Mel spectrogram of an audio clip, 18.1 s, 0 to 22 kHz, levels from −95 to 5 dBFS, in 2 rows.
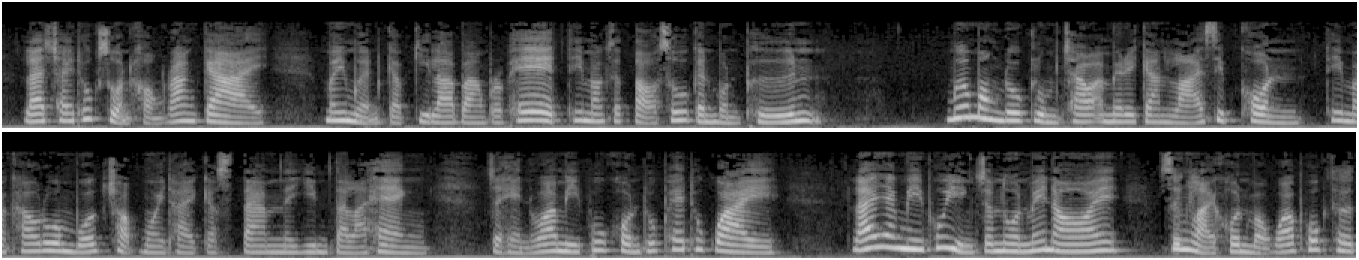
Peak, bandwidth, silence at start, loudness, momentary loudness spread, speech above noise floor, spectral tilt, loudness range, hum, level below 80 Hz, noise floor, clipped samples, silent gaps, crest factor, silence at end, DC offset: -4 dBFS; 11.5 kHz; 0 s; -24 LUFS; 11 LU; 22 dB; -4.5 dB/octave; 6 LU; none; -42 dBFS; -45 dBFS; under 0.1%; none; 18 dB; 0 s; under 0.1%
